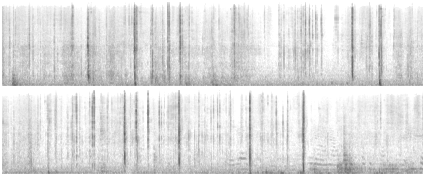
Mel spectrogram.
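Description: Plastic alpine ski boot being buckled: a long irregular series of sharp clicks and snaps from the metal bail buckles ratcheting into their ladders and the stiff plastic shell being clamped shut, about a dozen louder ones standing out.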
